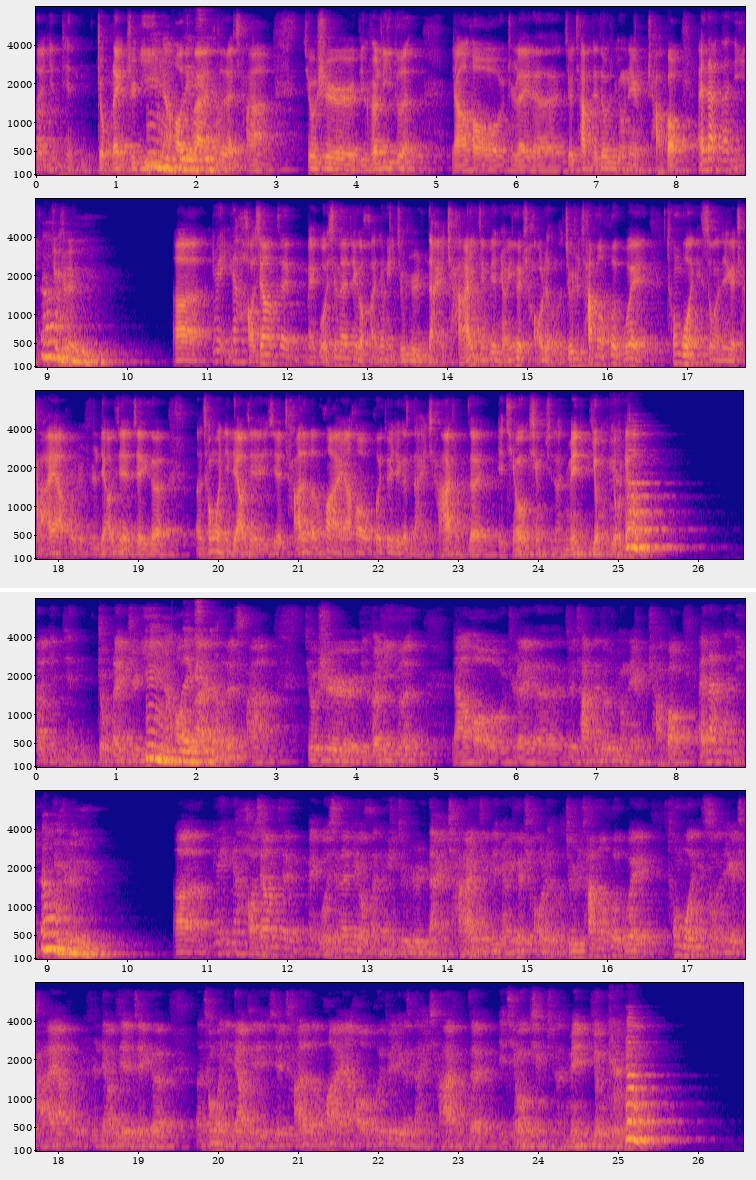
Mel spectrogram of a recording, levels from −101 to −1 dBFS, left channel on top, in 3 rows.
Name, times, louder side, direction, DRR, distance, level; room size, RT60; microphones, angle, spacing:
voice 1, 0.0-9.4 10.6-25.3, left 5 dB, 90° left, 5 dB, 0.3 m, -35 dB
voice 2, 1.4-2.3 8.9-9.6 24.9-25.3, right 2 dB, 35° right, 1 dB, 0.3 m, -27 dB
2.5 x 2.1 x 2.3 m, 1.1 s
head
